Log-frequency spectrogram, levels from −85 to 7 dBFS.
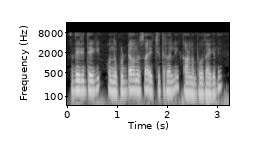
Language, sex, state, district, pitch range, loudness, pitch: Kannada, male, Karnataka, Koppal, 130-150 Hz, -15 LUFS, 140 Hz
